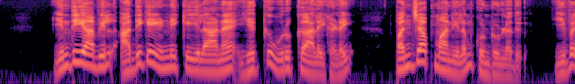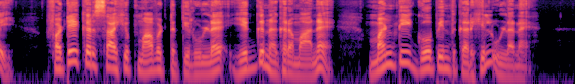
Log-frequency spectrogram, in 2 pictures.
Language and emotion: Tamil, neutral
